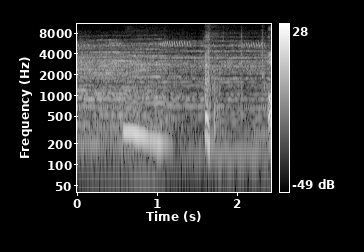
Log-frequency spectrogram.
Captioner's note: yawns; scoffs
